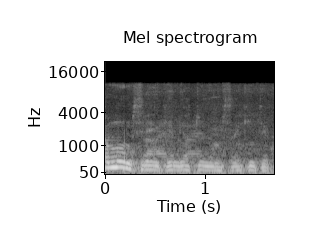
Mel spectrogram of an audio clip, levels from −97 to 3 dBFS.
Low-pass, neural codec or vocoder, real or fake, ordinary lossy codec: 10.8 kHz; none; real; MP3, 96 kbps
